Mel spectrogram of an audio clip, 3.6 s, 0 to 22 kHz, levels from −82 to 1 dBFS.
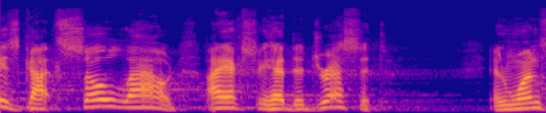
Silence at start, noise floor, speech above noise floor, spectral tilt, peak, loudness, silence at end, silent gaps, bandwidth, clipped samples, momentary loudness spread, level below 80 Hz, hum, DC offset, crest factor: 0 s; -56 dBFS; 37 dB; -5 dB/octave; -4 dBFS; -20 LUFS; 0 s; none; 16.5 kHz; under 0.1%; 8 LU; -74 dBFS; none; under 0.1%; 16 dB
